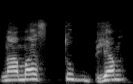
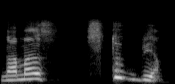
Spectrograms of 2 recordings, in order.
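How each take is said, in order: First: The s sound is said once. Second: The s sound is said twice. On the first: The speaker calls it right. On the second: The speaker calls it wrong.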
